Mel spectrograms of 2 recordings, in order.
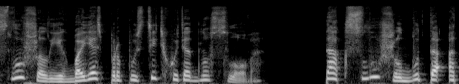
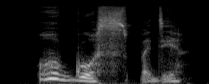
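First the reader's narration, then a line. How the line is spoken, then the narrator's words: Quiet, desperate. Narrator (Russian): вдруг тихо и отчаянно произнесла мама Тани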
